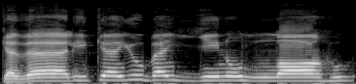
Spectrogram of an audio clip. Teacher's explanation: لفظ اللہ کو موٹا پڑھیے گا کیونکہ اس سے پہلے نون کے اوپر پیش ہے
